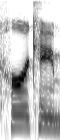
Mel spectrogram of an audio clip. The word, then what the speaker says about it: Hurricane: Down the road for me, the next town over is spelled like hurricane, but it's pronounced Hurricane.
